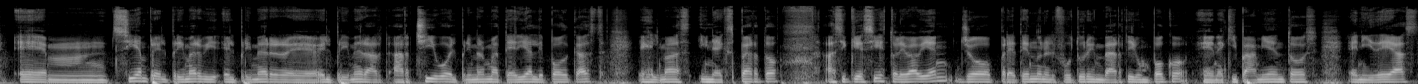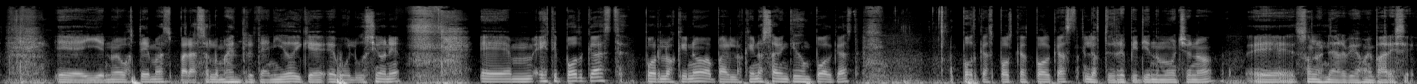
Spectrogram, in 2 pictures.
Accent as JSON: {"language": "Spanish", "region": "Córdoba", "country": "Argentina", "first_language": "Spanish", "said": "Yo soy eh, cordobés, soy argentino"}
